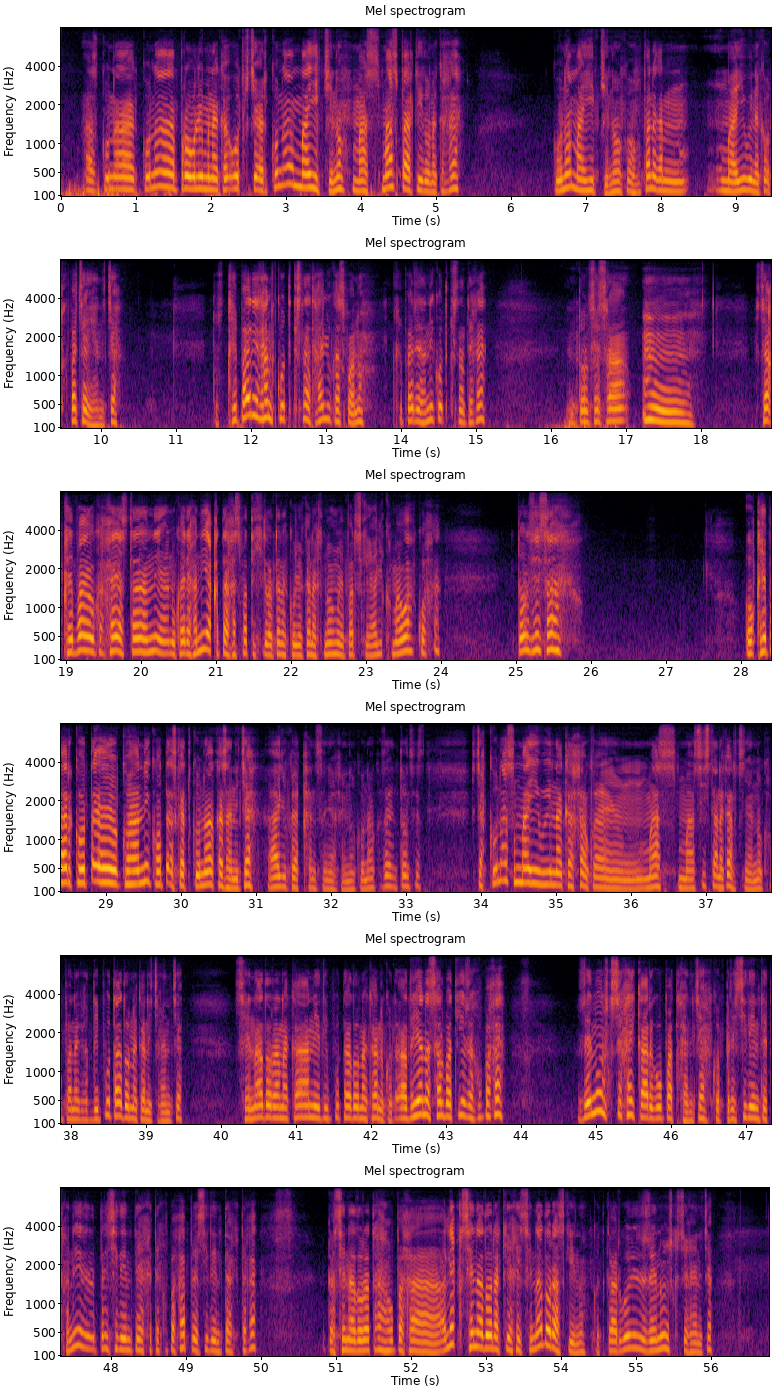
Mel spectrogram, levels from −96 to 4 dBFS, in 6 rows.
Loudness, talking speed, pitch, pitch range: -21 LUFS, 90 wpm, 195 Hz, 175-225 Hz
